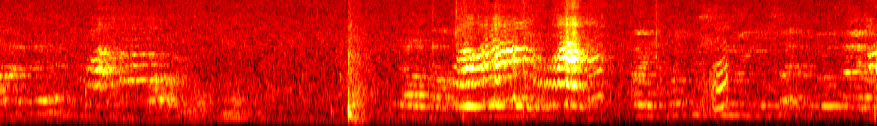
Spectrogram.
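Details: A female Siamese cat playing fetch gives drawn-out, wavering meows, complaining insistently for her favourite toy to be thrown back so she can run after it again.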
